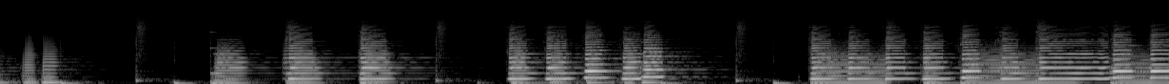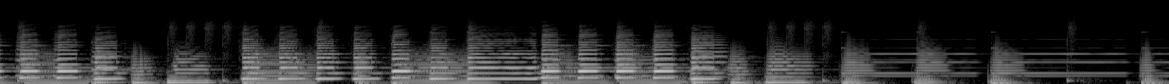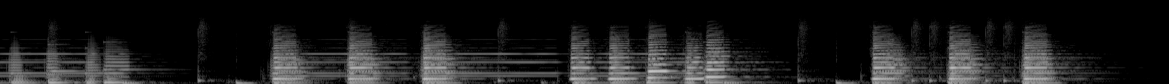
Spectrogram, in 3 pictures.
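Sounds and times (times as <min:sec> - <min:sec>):
loud power rock tenor saxophone: 0:02.2 - 0:04.4, 0:05.1 - 0:07.1, 0:08.1 - 0:13.4, 0:14.0 - 0:24.9, 0:26.0 - 0:31.1, 0:32.1 - 0:34.2.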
